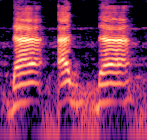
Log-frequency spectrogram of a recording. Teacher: Masa nak sebut, hujung lidah terangkat, sentuh di gusi. Da, adda. Okey, bila kita sebut tu, selesai sebutan da. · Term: huruf dal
